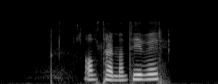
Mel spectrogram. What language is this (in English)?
Norwegian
